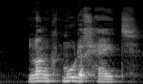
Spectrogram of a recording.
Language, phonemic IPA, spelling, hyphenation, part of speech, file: Dutch, /ˌlɑŋkˈmu.dəx.ɦɛi̯t/, lankmoedigheid, lank‧moe‧dig‧heid, noun, Nl-lankmoedigheid.ogg
- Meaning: the ability or quality to forgive or endure much, particularly used with reference to God, patience, forebearance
